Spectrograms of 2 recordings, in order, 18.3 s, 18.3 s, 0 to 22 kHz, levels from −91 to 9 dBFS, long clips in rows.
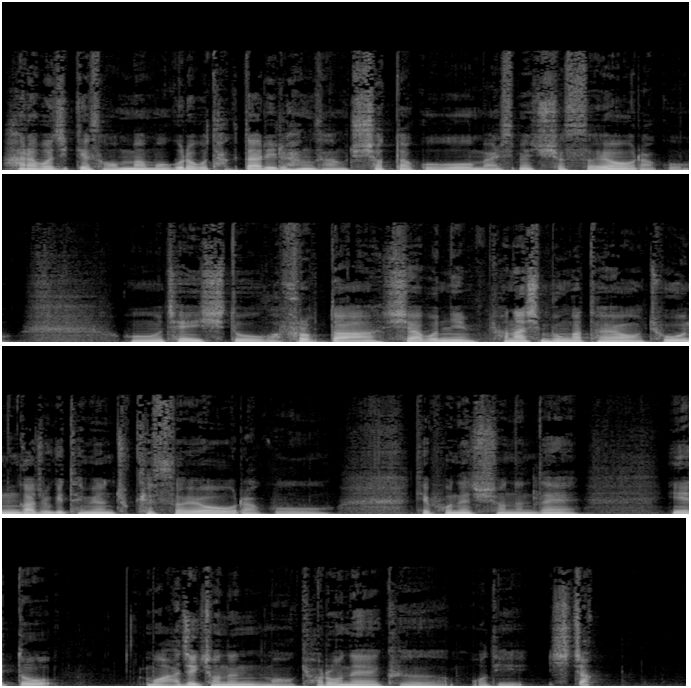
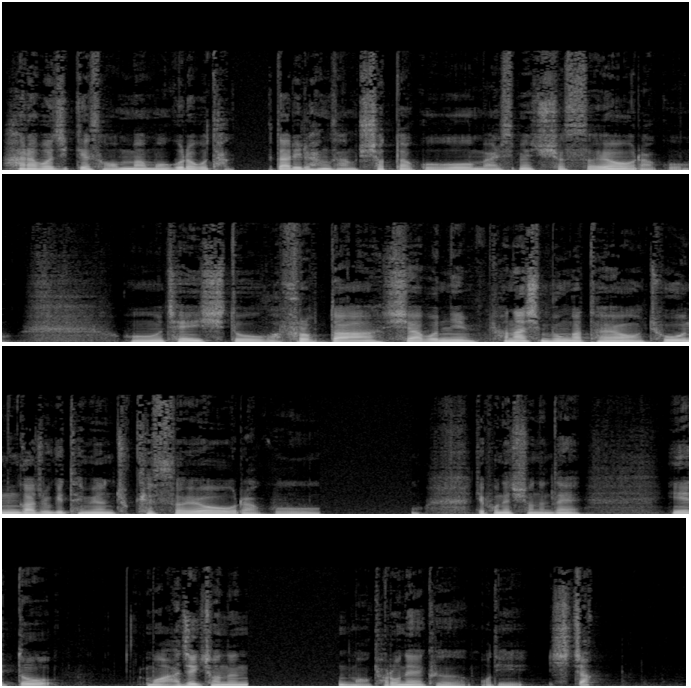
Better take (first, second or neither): first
